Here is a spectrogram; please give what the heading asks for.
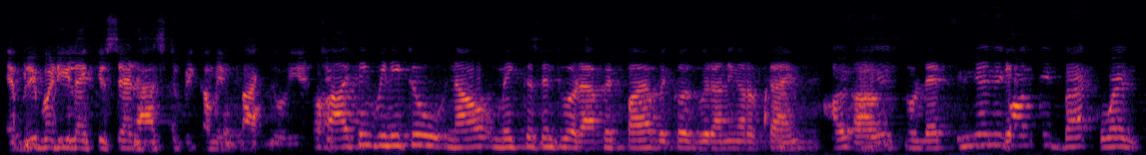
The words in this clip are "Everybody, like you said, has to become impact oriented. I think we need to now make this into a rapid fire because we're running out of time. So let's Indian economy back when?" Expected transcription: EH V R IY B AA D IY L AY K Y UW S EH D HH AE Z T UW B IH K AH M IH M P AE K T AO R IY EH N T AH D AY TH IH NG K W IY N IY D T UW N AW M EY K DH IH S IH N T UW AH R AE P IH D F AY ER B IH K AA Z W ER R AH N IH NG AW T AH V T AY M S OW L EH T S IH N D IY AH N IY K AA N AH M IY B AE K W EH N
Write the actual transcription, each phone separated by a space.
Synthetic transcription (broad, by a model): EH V R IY B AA D IY L AY K Y UW S EH D HH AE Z T UW B IH K AH M IH M P AE K T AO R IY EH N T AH IH T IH NG K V IY N IY D T UW N AW M EY K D IH S IH N T UW AH R AE P IH D F AY ER B IH K AA Z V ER R AH N IH NG AW T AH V T AY M S OW L EH T S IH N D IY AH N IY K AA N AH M IY B AE K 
